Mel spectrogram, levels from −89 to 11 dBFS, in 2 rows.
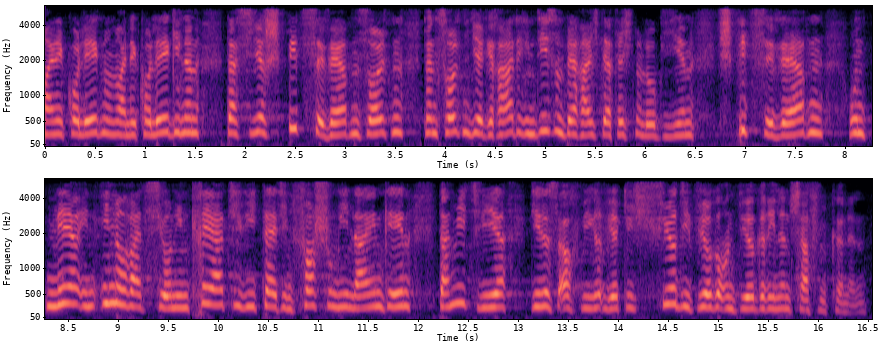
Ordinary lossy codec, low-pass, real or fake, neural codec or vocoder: AAC, 48 kbps; 5.4 kHz; fake; codec, 44.1 kHz, 7.8 kbps, Pupu-Codec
